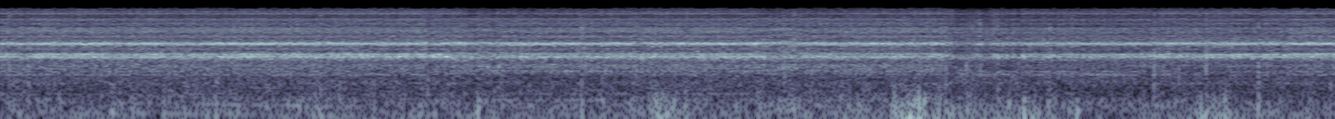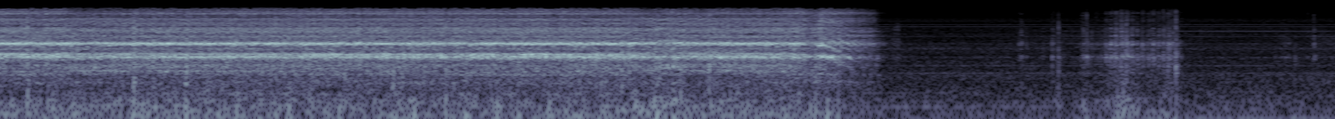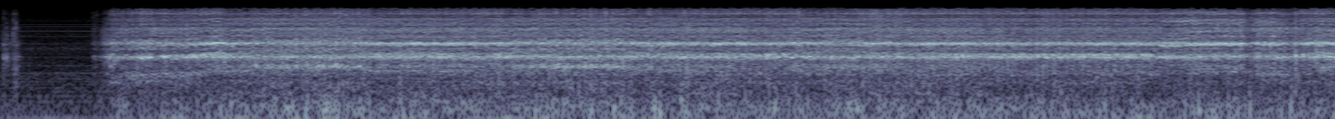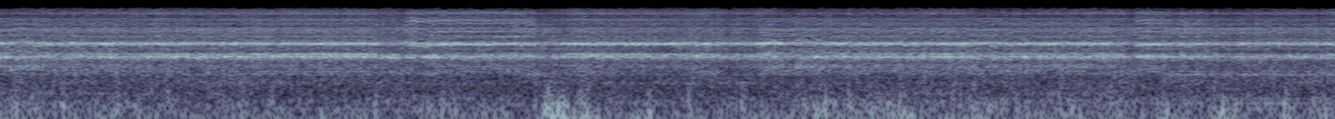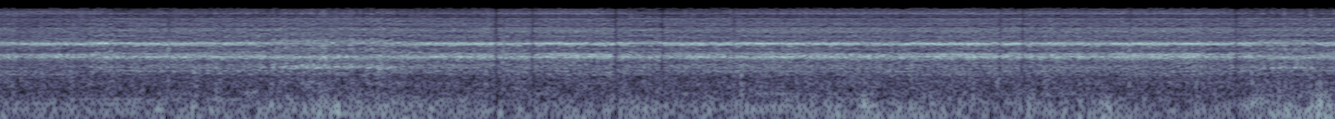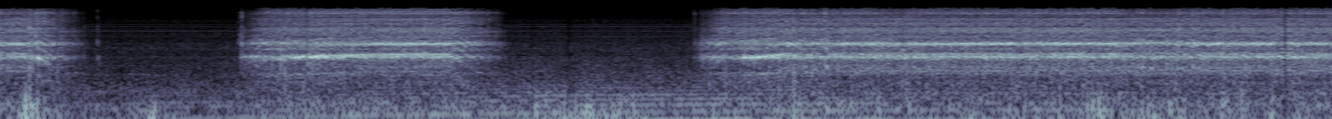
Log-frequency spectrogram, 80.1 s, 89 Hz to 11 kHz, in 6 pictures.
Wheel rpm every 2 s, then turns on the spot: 160, 160, 160, 160, 160, 160, 160, 160, 160, 160, 140, 0, 10, 10, 150, 160, 160, 160, 160, 160, 160, 160, 160, 160, 160, 160, 160, 160, 160, 160, 160, 160, 160, 110, 30, 110, 10, 140, 160, 160.
none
